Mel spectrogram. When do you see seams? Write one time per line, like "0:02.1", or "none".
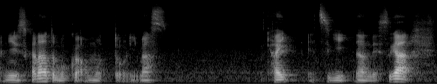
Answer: none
